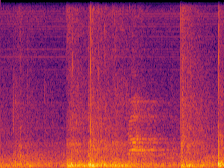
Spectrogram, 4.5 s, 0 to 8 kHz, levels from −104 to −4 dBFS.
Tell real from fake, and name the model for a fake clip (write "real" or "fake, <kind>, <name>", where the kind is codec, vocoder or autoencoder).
real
